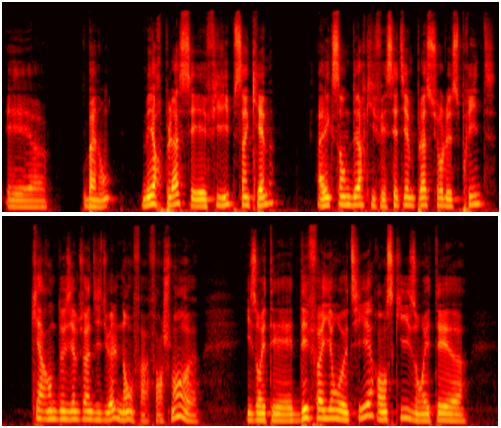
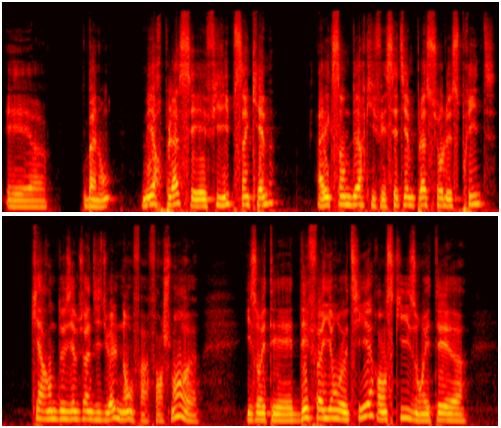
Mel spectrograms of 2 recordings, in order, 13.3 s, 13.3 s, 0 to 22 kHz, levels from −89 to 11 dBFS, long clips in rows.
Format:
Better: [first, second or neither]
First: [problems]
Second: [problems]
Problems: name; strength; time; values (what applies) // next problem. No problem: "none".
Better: first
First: none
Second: distortion; slight; 10 dB below the speech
